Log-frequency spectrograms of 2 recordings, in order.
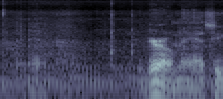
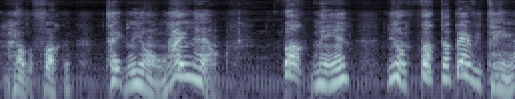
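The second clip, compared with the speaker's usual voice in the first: high, loud cussing out; loud, high-pitched angry rant; mad girlfriend; 12 semitones higher, 12 dB louder than usual. Retold or imitated. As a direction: act out a furious woman demanding to leave. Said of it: "madder than a motherfucker".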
